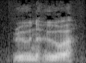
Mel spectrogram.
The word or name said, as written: Rubha na h-Uamha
